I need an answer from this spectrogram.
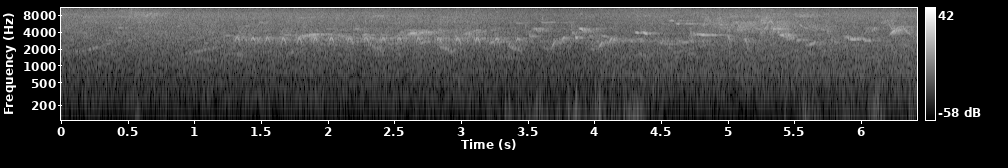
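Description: Songbirds singing outdoors: a quick trill about a second in, then scattered chirps and whistles over a steady background hiss. From about halfway through, low rumbling buffets hit the microphone.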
